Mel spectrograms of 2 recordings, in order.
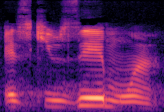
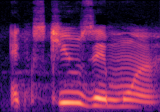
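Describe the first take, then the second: First: Slow Excusez-moi, very loud blast on ZEZ; exaggerated learner's Excusez-moi, weight thrown on ZEZ; wrong tone demo. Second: Slow, loud Excusez-moi, raised on CU and falling away; correct tone demo. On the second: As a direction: lift CU in Excusez-moi, then let it fall. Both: Shown as a demonstration. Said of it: "There is a difference in the rising and the falling tone".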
